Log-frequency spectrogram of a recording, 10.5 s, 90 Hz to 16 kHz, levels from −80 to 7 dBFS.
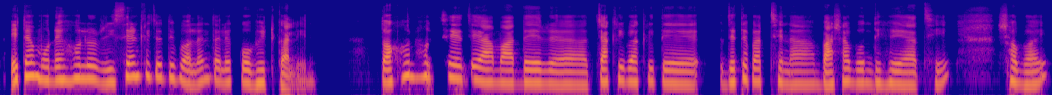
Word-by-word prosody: এটা 255 Hz, +4 st, +5 dB
মনে 205 Hz, 0 st, +2 dB
হলো 225 Hz, -1 st, +3 dB, 0.2 s
রিসেন্টলি 250 Hz, +8 st, +1 dB
যদি 235 Hz, 0 st, -1 dB
বলেন 180 Hz, +1 st, 0 dB
তাহলে 190 Hz, -2 st, 0 dB
কোভিড 180 Hz, 0 st, +1 dB
কালীন। -, -, -1 dB, 0.7 s
তখন 210 Hz, +9 st, +4 dB
হচ্ছে 255 Hz, 0 st, -2 dB, 0.2 s
যে, -, -, 0 dB, 0.2 s
আমাদের 180 Hz, 0 st, +2 dB
এ্যা 160 Hz, -, 0 dB, 0.4 s
চাকরি-বাকরিতে 190 Hz, -1 st, 0 dB, 0.6 s
যেতে 185 Hz, +5 st, +1 dB
পারছি 190 Hz, 0 st, -2 dB
না। -, -, -3 dB, 0.3 s
বাসা 165 Hz, +4 st, +3 dB
বন্দি 175 Hz, 0 st, -2 dB
হয়ে 165 Hz, -2 st, +1 dB
আছি 160 Hz, -, -11 dB, 0.7 s
সবাই। 170 Hz, -4 st, 0 dB
185 Hz, 130 wpm, -23 LUFS, 175-210 Hz, 0.7 s, এটা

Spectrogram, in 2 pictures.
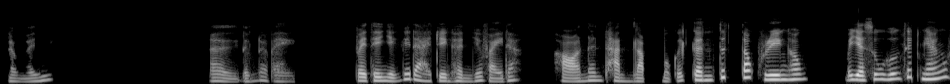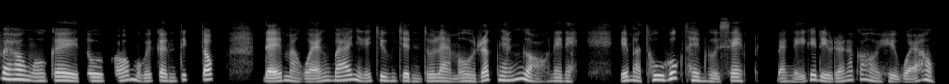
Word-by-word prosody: Đồng 145 Hz, -2 st, -11 dB
ý. 170 Hz, +10 st, -8 dB, 1.6 s
Ừ, 145 Hz, -5 st, -7 dB
đúng 140 Hz, +3 st, -10 dB
rồi 180 Hz, -1 st, -10 dB
bạn. 135 Hz, -3 st, -13 dB, 0.6 s
Vậy 170 Hz, -1 st, +5 dB
thì 170 Hz, +1 st, +1 dB
những 160 Hz, -2 st, -2 dB
cái 245 Hz, -, 0 dB
đài 190 Hz, -9 st, -1 dB
truyền 160 Hz, -1 st, -2 dB
hình 150 Hz, -2 st, -5 dB
như 175 Hz, +4 st, -4 dB
vậy 140 Hz, -3 st, -3 dB
đó, 185 Hz, +5 st, -6 dB, 0.4 s
họ 145 Hz, -1 st, 0 dB
nên 185 Hz, +3 st, -5 dB
thành 155 Hz, -4 st, -2 dB
lập 145 Hz, -1 st, 0 dB
một 145 Hz, -, -9 dB
cái 175 Hz, -, -4 dB
kênh 200 Hz, -1 st, +4 dB
TikTok 320 Hz, +4 st, +2 dB
riêng 220 Hz, 0 st, +8 dB
hông? 235 Hz, +2 st, +2 dB, 0.4 s
Bây 210 Hz, +2 st, +1 dB
giờ 210 Hz, -2 st, +9 dB
xu 235 Hz, +3 st, 0 dB
hướng 245 Hz, +3 st, +3 dB
thích 335 Hz, +5 st, -2 dB
ngắn 255 Hz, +7 st, +4 dB
phải 255 Hz, -3 st, +6 dB
hông? 225 Hz, -6 st, +4 dB
Ô 170 Hz, 0 st, -2 dB
kê, 180 Hz, -4 st, +4 dB
tôi 165 Hz, -1 st, +2 dB
có 175 Hz, +5 st, -1 dB
một 220 Hz, -6 st, -3 dB
cái 155 Hz, +1 st, -4 dB
kênh 165 Hz, -3 st, -1 dB
TikTok 225 Hz, +3 st, +2 dB, 0.5 s
để 150 Hz, +2 st, +6 dB
mà 180 Hz, -4 st, -3 dB
quảng 140 Hz, +6 st, -1 dB
bá 190 Hz, +3 st, +2 dB
những 210 Hz, -8 st, -2 dB
cái 155 Hz, -, -4 dB
chương 170 Hz, -1 st, -4 dB
trình 155 Hz, -5 st, -1 dB
tôi 155 Hz, +1 st, -2 dB
làm, 150 Hz, -4 st, -2 dB
ô, 150 Hz, 0 st, -2 dB
rất 195 Hz, +7 st, +1 dB
ngắn 200 Hz, +6 st, -1 dB
gọn 180 Hz, -, -1 dB
đây 160 Hz, -, -4 dB
nè, 150 Hz, -2 st, -7 dB, 0.4 s
để 170 Hz, +3 st, +2 dB
mà 180 Hz, -4 st, -3 dB
thu 210 Hz, 0 st, +1 dB
hút 275 Hz, +5 st, +2 dB
thêm 180 Hz, -3 st, -1 dB
người 145 Hz, -4 st, -6 dB
xem. 170 Hz, +3 st, -1 dB, 0.3 s
Bạn 140 Hz, 0 st, -7 dB
nghĩ 130 Hz, -1 st, -5 dB
cái 220 Hz, -, +1 dB
điều 155 Hz, -7 st, -1 dB
đó 150 Hz, +2 st, -4 dB
nó 205 Hz, -, -5 dB
có 235 Hz, +2 st, -7 dB
hồi 175 Hz, -9 st, -5 dB
hiệu 140 Hz, -4 st, -4 dB
quả 130 Hz, -1 st, -2 dB
hông? 210 Hz, -7 st, -2 dB
170 Hz, 240 wpm, -22 LUFS, 150-210 Hz, 1.6 s, giờ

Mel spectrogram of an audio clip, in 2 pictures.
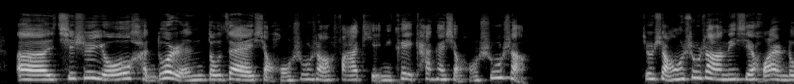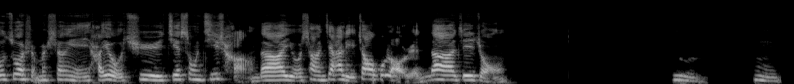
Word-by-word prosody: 呃， 220 Hz, -1 st, +7 dB
其 230 Hz, +5 st, -2 dB
实 295 Hz, +1 st, 0 dB
有 230 Hz, +2 st, +3 dB
很 275 Hz, -, -4 dB
多 290 Hz, +2 st, +6 dB
人 200 Hz, +2 st, 0 dB
都 220 Hz, -1 st, +1 dB
在 215 Hz, -3 st, +4 dB
小 205 Hz, -, -4 dB
红 180 Hz, +1 st, -6 dB
书 235 Hz, +4 st, -7 dB
上 210 Hz, -4 st, -1 dB
发 215 Hz, 0 st, -2 dB
帖， 215 Hz, -, -8 dB
你 195 Hz, -1 st, -5 dB
可 260 Hz, -, -4 dB
以 240 Hz, -, -2 dB
看 240 Hz, +2 st, -5 dB
看 225 Hz, -1 st, -1 dB
小 235 Hz, +1 st, -3 dB
红 185 Hz, +3 st, -9 dB
书 300 Hz, +9 st, -2 dB
上。 305 Hz, -, -2 dB, 1.1 s
就 255 Hz, 0 st, -1 dB
小 255 Hz, -, +2 dB
红 235 Hz, +3 st, +2 dB
书 300 Hz, +4 st, -1 dB
上 245 Hz, -6 st, +4 dB
那 235 Hz, +1 st, -1 dB
些 230 Hz, -1 st, 0 dB
华 230 Hz, 0 st, +2 dB
人 210 Hz, -, -2 dB
都 210 Hz, +1 st, -1 dB
做 235 Hz, +1 st, -1 dB
什 225 Hz, -2 st, -6 dB
么 200 Hz, -, -4 dB
生 215 Hz, +1 st, -5 dB
意， 180 Hz, -2 st, -6 dB
还 195 Hz, +2 st, -4 dB
有 205 Hz, -6 st, +1 dB
去 195 Hz, +1 st, -1 dB
接 220 Hz, +3 st, -2 dB
送 225 Hz, 0 st, -3 dB
机 240 Hz, +4 st, -6 dB
场 155 Hz, -10 st, -7 dB
的， 195 Hz, +2 st, +5 dB
有 185 Hz, -3 st, -1 dB
上 205 Hz, +2 st, -3 dB
家 230 Hz, +1 st, 0 dB
里 180 Hz, -6 st, -1 dB
照 235 Hz, +5 st, +1 dB
顾 220 Hz, 0 st, -5 dB
老 -, -, +1 dB
人 -, -, -9 dB
的 220 Hz, -1 st, +4 dB
这 205 Hz, 0 st, +1 dB
种。 -, -, -6 dB, 1.6 s
嗯 195 Hz, -6 st, -9 dB, 0.5 s
嗯。 175 Hz, -6 st, -9 dB
220 Hz, 225 characters per minute, -22 LUFS, 200-235 Hz, 1.6 s, 呃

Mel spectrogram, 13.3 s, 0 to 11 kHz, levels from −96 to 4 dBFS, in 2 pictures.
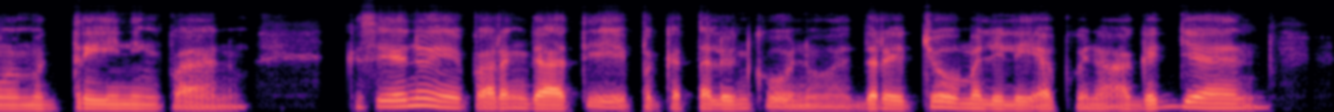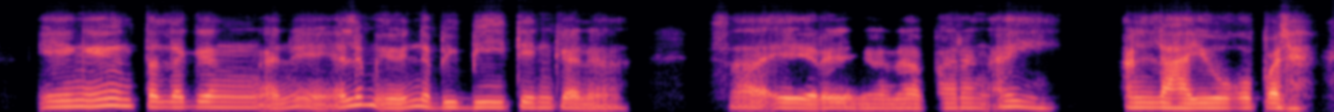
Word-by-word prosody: mag 110 Hz, +1 st, -4 dB
training 125 Hz, -2 st, -1 dB
pa, 65 Hz, -, -4 dB
ano." -, -, -11 dB, 0.5 s
Kasi 180 Hz, +2 st, -6 dB
ano, 205 Hz, -, 0 dB
eh, 155 Hz, -4 st, 0 dB
parang 135 Hz, -, 0 dB
dati 110 Hz, -, +2 dB
pagkatalon 120 Hz, -, -3 dB
ko 85 Hz, -3 st, -3 dB
'no 75 Hz, +3 st, -6 dB
diretso 125 Hz, -, 0 dB
male-lay-up 115 Hz, -3 st, -1 dB
ko 60 Hz, -, -4 dB
na -, -, -4 dB
agad 120 Hz, +8 st, -2 dB
yan, 150 Hz, -3 st, 0 dB, 0.5 s
eh, 170 Hz, +3 st, +2 dB
ngayon 190 Hz, +2 st, +4 dB
talagang 160 Hz, -2 st, +1 dB
ano, -, -, -1 dB
eh, -, -, -1 dB
alam 220 Hz, +4 st, +2 dB
mo -, -, +1 dB
yun 140 Hz, +7 st, +2 dB
nabibitin 155 Hz, -1 st, 0 dB
ka 65 Hz, -, +1 dB
na 60 Hz, 0 st, -5 dB, 0.4 s
sa -, -, -3 dB
area 135 Hz, -, +4 dB
niyo 130 Hz, 0 st, -4 dB
na 135 Hz, +1 st, 0 dB
parang 140 Hz, +1 st, -4 dB
"Ay, 155 Hz, -6 st, -2 dB, 0.3 s
ang 150 Hz, +1 st, +2 dB
layo 140 Hz, 0 st, +6 dB
ko 145 Hz, 0 st, -1 dB
pala 135 Hz, -4 st, +5 dB
135 Hz, 175 wpm, -24 LUFS, 115-155 Hz, 0.5 s, layo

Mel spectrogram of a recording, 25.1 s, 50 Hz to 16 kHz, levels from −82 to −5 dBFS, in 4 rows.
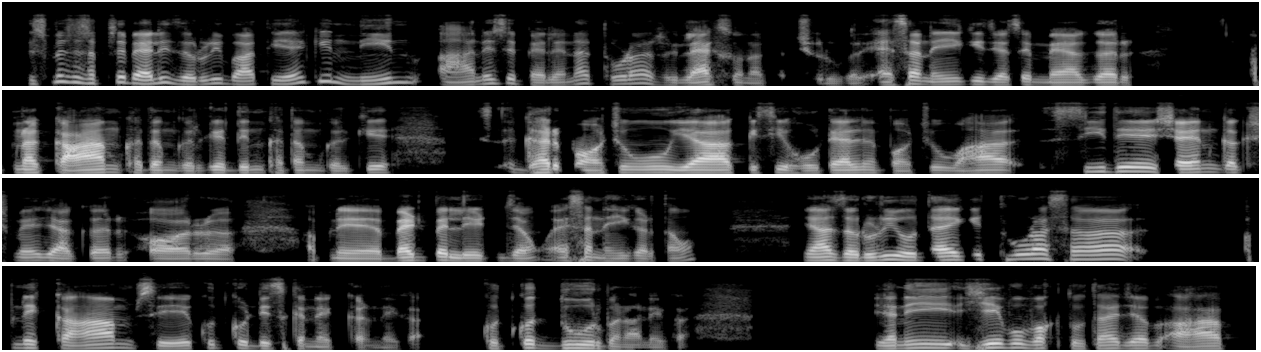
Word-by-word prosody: इसमें 240 Hz, +12 st, -6 dB
से 220 Hz, -, -5 dB
सबसे 200 Hz, +4 st, -3 dB
पहली 215 Hz, +5 st, +3 dB
ज़रूरी 145 Hz, +6 st, -4 dB
बात 140 Hz, +2 st, -2 dB
ये 150 Hz, -, -3 dB
है -, -, -7 dB
कि 265 Hz, +2 st, -7 dB
नींद 185 Hz, +6 st, -8 dB
आने 120 Hz, +9 st, -5 dB
से 185 Hz, -, -5 dB
पहले 110 Hz, -4 st, -8 dB
ना 170 Hz, +6 st, -8 dB
थोड़ा 165 Hz, +4 st, -5 dB
रिलैक्स 110 Hz, 0 st, -1 dB
होना 95 Hz, -, -12 dB, 0.2 s
शुरू 90 Hz, -, -11 dB
करें, -, -, -15 dB
ऐसा 155 Hz, +6 st, +2 dB
नहीं 125 Hz, -2 st, -3 dB
है 135 Hz, -, -3 dB
कि 135 Hz, 0 st, -5 dB
जैसे 120 Hz, 0 st, -4 dB
मैं 110 Hz, 0 st, -1 dB
अगर 115 Hz, 0 st, -1 dB, 0.6 s
अपना 130 Hz, -1 st, +4 dB
काम 130 Hz, +3 st, +9 dB
खत्म 115 Hz, -1 st, -3 dB
करके 110 Hz, +4 st, -3 dB
दिन 125 Hz, -, -9 dB
खत्म 115 Hz, 0 st, -8 dB
करके, 105 Hz, +7 st, -5 dB, 0.7 s
घर -, -, +6 dB
पहुँचूँ 130 Hz, 0 st, 0 dB
या 120 Hz, 0 st, +9 dB
किसी 120 Hz, +2 st, -5 dB
होटल 115 Hz, +2 st, +2 dB
में 120 Hz, -1 st, -6 dB
पहुँचूँ 105 Hz, +3 st, -8 dB
वहाँ 115 Hz, +3 st, +2 dB, 0.2 s
सीधे 175 Hz, 0 st, +1 dB
शयन 145 Hz, +2 st, +6 dB
कक्ष 135 Hz, -, -2 dB
में 130 Hz, +1 st, -4 dB
जाकर 120 Hz, +1 st, -3 dB, 0.2 s
और 105 Hz, 0 st, -1 dB, 0.5 s
अपने 110 Hz, -2 st, +1 dB
बेड 130 Hz, +1 st, +8 dB
पे 145 Hz, -, +7 dB
लेट 120 Hz, -2 st, 0 dB
जाऊँ 115 Hz, +1 st, -4 dB
ऐसा 145 Hz, -, -2 dB
नहीं 110 Hz, -2 st, -8 dB
करता 110 Hz, -1 st, -8 dB
हूँ। -, -, -11 dB, 0.6 s
यहाँ 140 Hz, +2 st, +6 dB
ज़रूरी 135 Hz, +5 st, +1 dB
होता 150 Hz, -1 st, +3 dB
है 155 Hz, -, +5 dB
कि 185 Hz, -, -6 dB
थोड़ा-सा 190 Hz, -2 st, 0 dB, 0.8 s
अपने 155 Hz, 0 st, -2 dB
काम 160 Hz, +2 st, +4 dB
से 125 Hz, 0 st, 0 dB
खुद 150 Hz, -2 st, -12 dB
को 140 Hz, -, -2 dB
डिस्कनेक्ट 115 Hz, -5 st, -5 dB
करने 85 Hz, 0 st, -9 dB
का, -, -, -16 dB, 0.3 s
खुद -, -, -5 dB
को 160 Hz, -, +3 dB
दूर 145 Hz, +1 st, -2 dB
बनाने 95 Hz, -3 st, -9 dB
का। -, -, -18 dB, 1.0 s
यानी 130 Hz, +4 st, 0 dB, 0.3 s
ये 170 Hz, -, +6 dB
वो 165 Hz, -1 st, -3 dB
वक़्त 145 Hz, -3 st, -3 dB
होता 125 Hz, +2 st, -4 dB
है 140 Hz, -, +1 dB
जब 135 Hz, 0 st, -3 dB
आप 120 Hz, +1 st, +1 dB
130 Hz, 200 wpm, -26 LUFS, 115-150 Hz, 1.0 s, काम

